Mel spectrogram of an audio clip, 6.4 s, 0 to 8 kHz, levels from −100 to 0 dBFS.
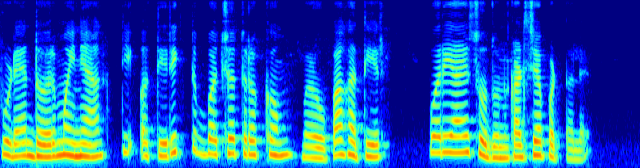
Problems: constant background noise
